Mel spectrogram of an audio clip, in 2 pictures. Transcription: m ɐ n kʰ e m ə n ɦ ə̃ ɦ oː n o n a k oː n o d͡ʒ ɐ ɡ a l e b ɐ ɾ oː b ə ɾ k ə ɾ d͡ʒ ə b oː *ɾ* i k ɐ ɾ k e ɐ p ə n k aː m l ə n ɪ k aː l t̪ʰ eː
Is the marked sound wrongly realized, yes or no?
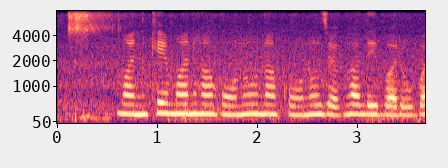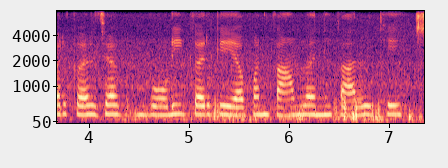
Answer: yes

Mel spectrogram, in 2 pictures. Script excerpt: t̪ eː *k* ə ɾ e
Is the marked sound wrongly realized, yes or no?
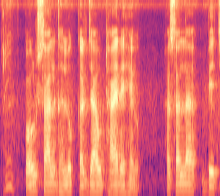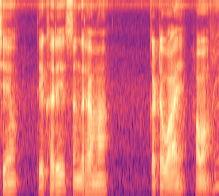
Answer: yes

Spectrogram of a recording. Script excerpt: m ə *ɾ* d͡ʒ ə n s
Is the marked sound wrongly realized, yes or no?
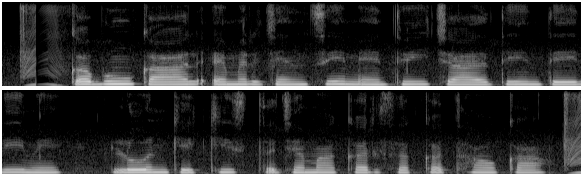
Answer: no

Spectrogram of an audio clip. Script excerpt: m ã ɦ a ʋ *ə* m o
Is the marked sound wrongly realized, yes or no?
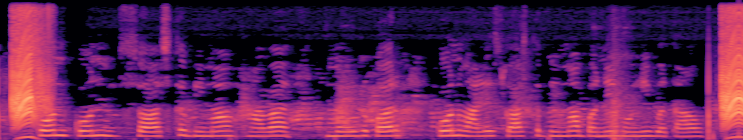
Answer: yes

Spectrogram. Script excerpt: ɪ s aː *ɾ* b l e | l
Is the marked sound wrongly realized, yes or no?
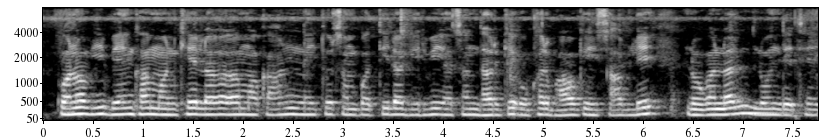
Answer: yes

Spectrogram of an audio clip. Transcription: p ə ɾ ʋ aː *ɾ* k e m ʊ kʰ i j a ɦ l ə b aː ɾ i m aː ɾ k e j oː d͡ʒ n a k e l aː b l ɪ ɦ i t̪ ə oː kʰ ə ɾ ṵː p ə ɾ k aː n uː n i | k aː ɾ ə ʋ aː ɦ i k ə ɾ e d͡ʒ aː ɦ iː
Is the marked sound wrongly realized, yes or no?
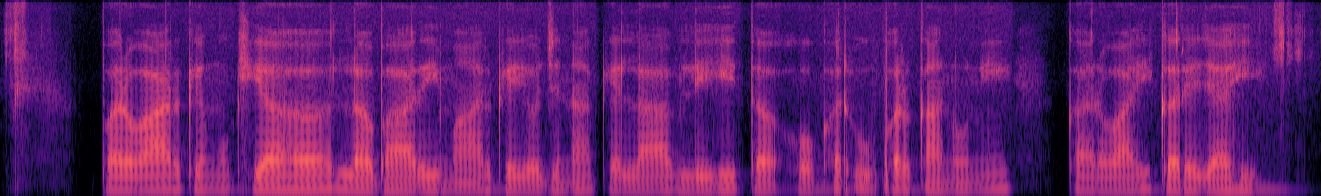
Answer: no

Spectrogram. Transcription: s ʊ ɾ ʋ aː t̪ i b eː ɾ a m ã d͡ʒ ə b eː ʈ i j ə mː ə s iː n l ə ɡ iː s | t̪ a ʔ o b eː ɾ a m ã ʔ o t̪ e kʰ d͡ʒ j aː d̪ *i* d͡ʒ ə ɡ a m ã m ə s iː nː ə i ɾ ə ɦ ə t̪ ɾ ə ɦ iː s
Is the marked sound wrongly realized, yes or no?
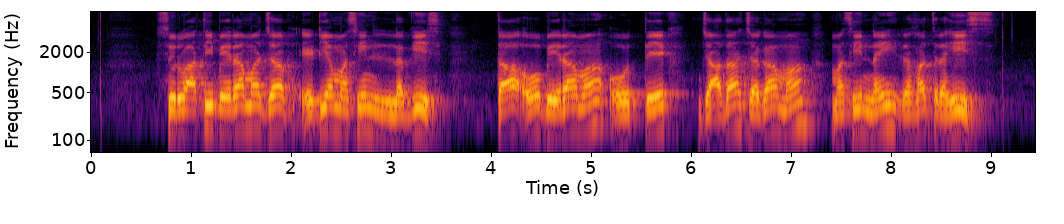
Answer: yes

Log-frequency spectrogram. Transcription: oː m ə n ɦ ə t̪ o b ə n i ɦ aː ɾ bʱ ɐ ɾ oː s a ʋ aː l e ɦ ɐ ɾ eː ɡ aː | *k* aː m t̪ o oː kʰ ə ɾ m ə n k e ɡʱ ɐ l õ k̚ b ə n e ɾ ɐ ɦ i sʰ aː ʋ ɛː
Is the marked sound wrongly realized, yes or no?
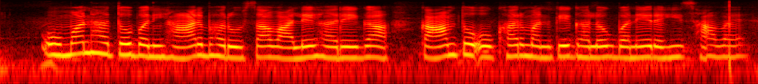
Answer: no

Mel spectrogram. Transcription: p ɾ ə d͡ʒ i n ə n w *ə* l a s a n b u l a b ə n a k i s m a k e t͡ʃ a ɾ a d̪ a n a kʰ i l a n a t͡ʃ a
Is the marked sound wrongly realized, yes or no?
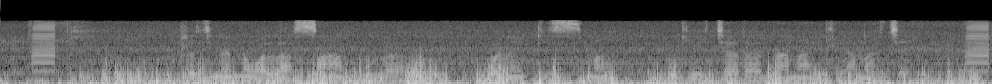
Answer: yes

